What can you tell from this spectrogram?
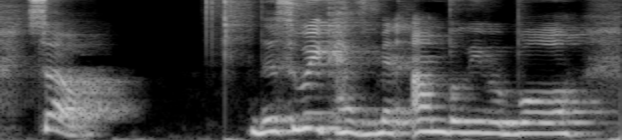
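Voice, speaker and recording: Noticeable background noise and audible room echo surround a woman whose voice sits at a fairly high pitch. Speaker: vlogger and small online store owner. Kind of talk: casual vlog monologue. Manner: casual, hesitant fillers.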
